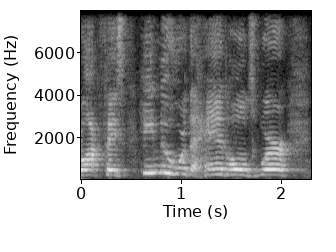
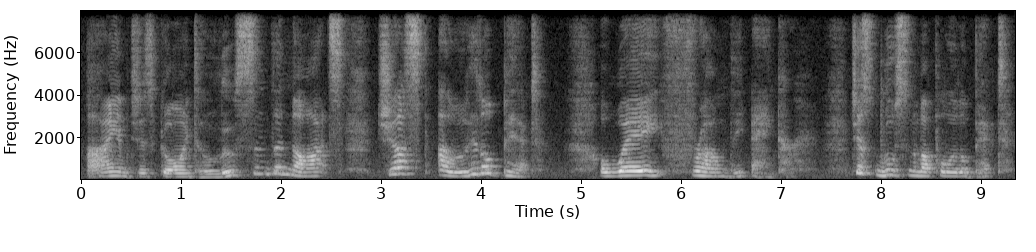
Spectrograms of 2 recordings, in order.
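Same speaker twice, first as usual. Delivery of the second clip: scheming; 4 semitones lower than usual. Acted. Mario plotting to loosen Walter's knots, scheming. Mario voices his sly idea.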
